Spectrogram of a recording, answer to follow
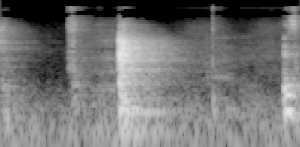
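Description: A woman's single short, breathy sigh about a second in, starting sharply and fading within half a second.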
